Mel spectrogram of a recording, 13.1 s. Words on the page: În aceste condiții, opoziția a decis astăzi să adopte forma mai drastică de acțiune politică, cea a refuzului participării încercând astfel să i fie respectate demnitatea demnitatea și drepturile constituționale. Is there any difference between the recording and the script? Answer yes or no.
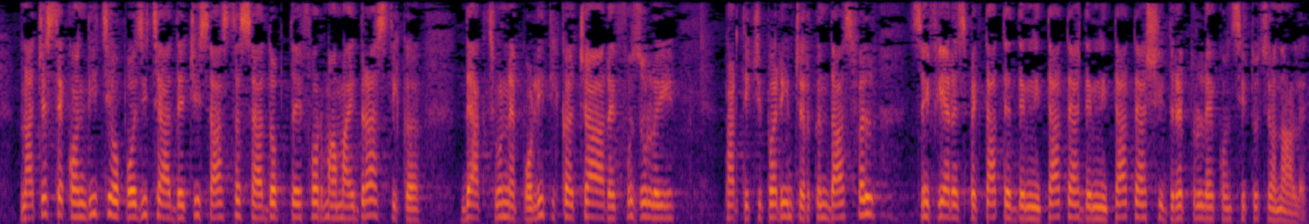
no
